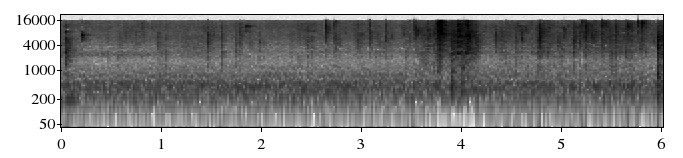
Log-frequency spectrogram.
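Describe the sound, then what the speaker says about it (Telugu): Mustard, fenugreek and cumin seeds spluttering in hot ghee for tomato charu, a soft sizzle with scattered pops that swells near the end, along with the clink of a metal spoon against the pan, no talking. "చూస్తున్నారా ఆవాలు వేగుతున్నాయి."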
